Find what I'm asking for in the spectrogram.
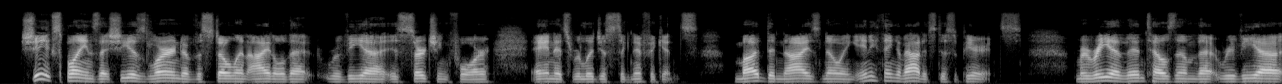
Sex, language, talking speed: male, English, 150 wpm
